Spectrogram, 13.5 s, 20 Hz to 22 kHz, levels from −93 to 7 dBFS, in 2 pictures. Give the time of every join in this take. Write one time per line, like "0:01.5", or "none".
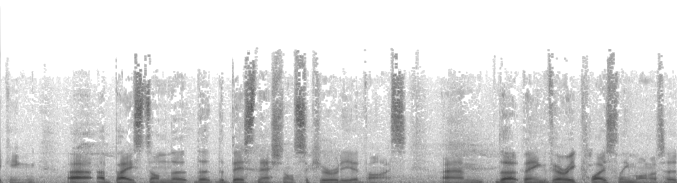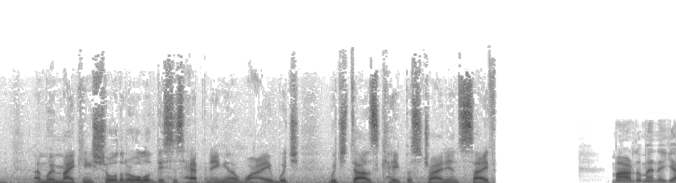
0:05.2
